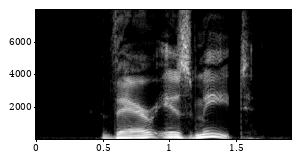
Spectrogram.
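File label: "there is meat", English, male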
